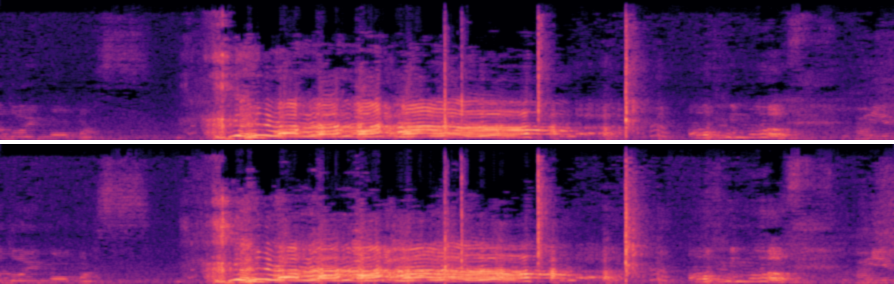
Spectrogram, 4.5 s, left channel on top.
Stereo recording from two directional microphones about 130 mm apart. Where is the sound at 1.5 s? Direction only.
90° left.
